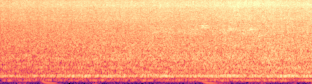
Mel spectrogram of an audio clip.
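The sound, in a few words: honeybees buzzing in hive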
